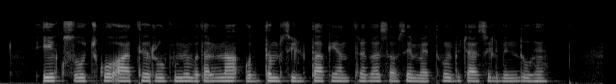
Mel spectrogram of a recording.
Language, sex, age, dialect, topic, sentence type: Hindi, male, 51-55, Kanauji Braj Bhasha, banking, statement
